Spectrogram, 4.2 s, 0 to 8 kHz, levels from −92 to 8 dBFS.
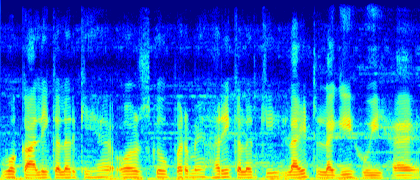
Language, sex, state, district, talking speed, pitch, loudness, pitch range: Hindi, male, Uttar Pradesh, Lucknow, 230 wpm, 130 Hz, -18 LUFS, 120-140 Hz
